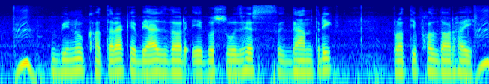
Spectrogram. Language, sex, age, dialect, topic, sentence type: Magahi, male, 18-24, Western, banking, statement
